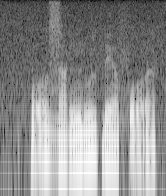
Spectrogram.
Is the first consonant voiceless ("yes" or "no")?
yes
